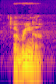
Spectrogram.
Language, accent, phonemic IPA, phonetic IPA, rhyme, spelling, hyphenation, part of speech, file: English, Southern England, /əˈɹiːnə/, [əˈɹʷɪi̯nə], -iːnə, arena, a‧re‧na, noun, LL-Q1860 (eng)-arena.wav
